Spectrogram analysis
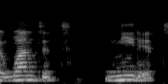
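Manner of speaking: "wanted, needed" with an extra final syllable, "id". Shown as a demonstration. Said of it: "como una I D".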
